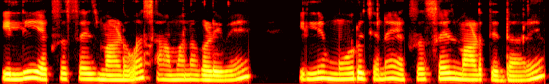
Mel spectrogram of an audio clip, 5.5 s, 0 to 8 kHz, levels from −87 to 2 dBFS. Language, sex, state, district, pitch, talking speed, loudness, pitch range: Kannada, female, Karnataka, Bangalore, 190 Hz, 100 wpm, -16 LUFS, 170-205 Hz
